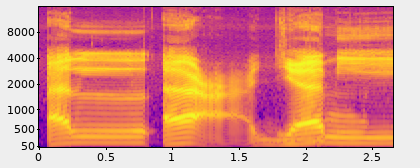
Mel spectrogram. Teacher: Ain itu seharusnya dilafalkan harusnya suaranya itu sedikit mengalir. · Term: ain sukun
